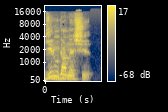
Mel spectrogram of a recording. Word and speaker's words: Gilgamesh: It kind of like has sing-songy because the Japanese pronounce it Giru Gameshu. Giru Gameshu.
